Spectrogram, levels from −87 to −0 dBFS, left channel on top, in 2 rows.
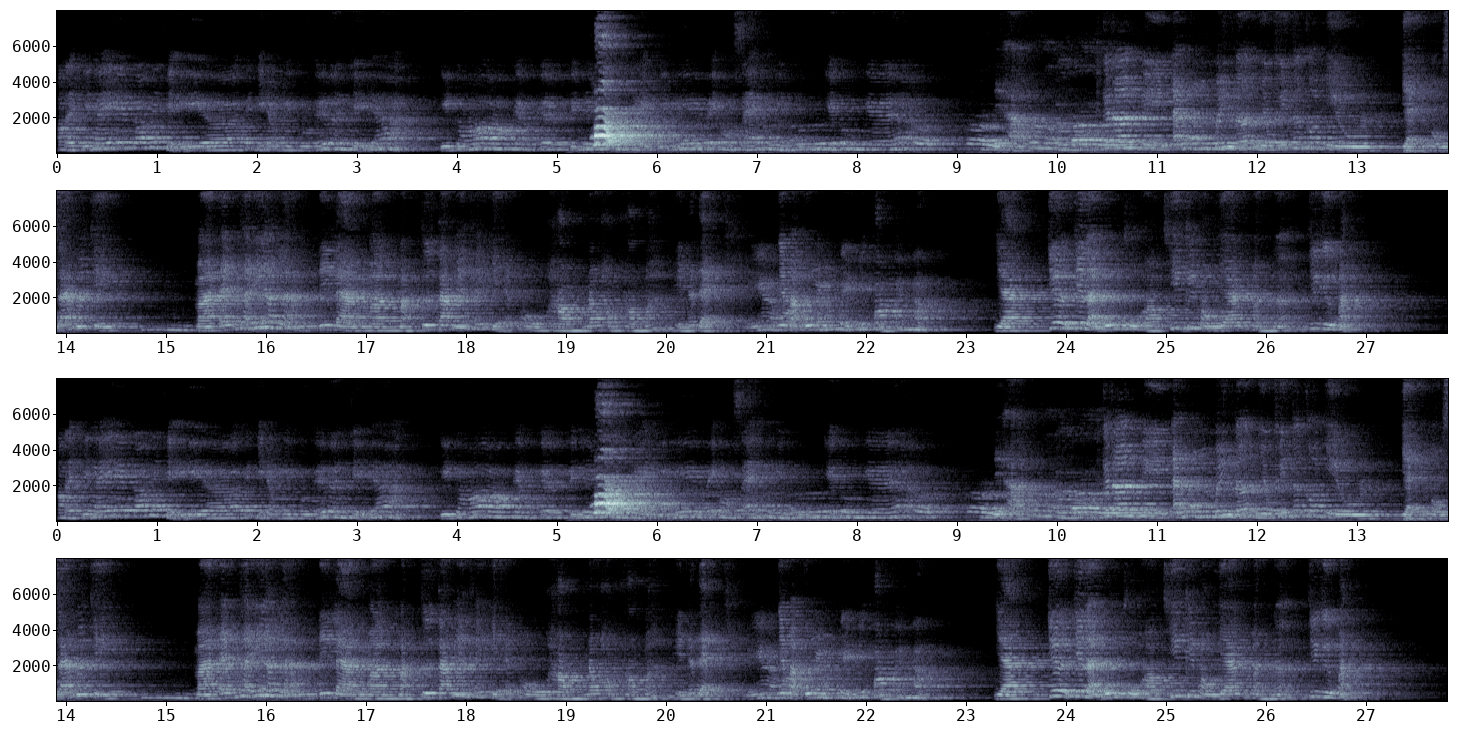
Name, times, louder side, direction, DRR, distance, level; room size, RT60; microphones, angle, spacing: voice 1, 0.0-3.5 3.8-8.6 10.0-10.5 14.7-15.3 15.8-16.0 20.8-22.7, equal, 30° right, -8 dB, 1.1 m, -38 dB
sound 1, 5.1-7.9 8.3-8.8 9.1-13.0 13.4-13.5 14.5-14.6, left 2 dB, 35° left, 1.2 m, -28 dB
voice 2, 9.3-9.7 10.4-13.2 13.4-14.4 15.3-20.5 21.1-21.6 22.1-22.2 23.3-26.8, equal, 15° right, -6 dB, 1.6 m, -33 dB
13.5 x 5.9 x 2.4 m, 1.5 s
head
